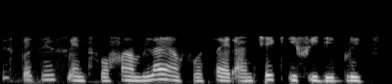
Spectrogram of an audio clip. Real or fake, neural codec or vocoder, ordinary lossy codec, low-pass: fake; codec, 16 kHz, 16 kbps, FreqCodec, larger model; none; 3.6 kHz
